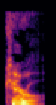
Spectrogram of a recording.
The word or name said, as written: carrel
